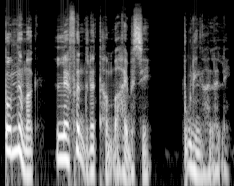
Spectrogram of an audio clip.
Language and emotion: Manipuri, fearful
